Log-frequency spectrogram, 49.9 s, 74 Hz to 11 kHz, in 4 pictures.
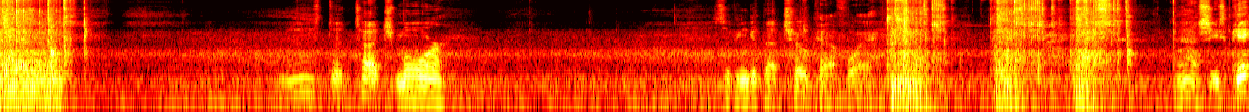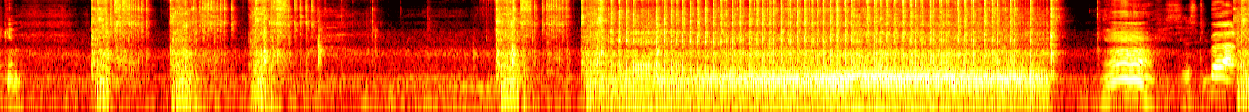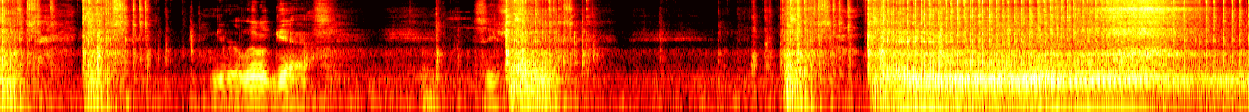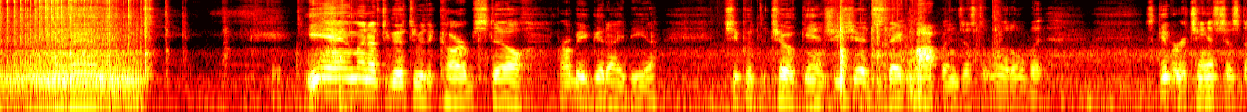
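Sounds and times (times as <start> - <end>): chainsaw starting and running: 0.0 - 1.0, 8.8 - 12.0, 13.4 - 15.8, 17.3 - 24.0, 24.7 - 26.6, 29.9 - 31.0, 32.6 - 39.2.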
